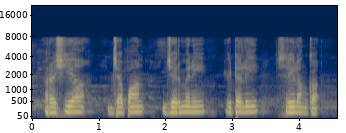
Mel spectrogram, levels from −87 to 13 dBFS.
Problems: background sounds at intervals, background conversations at intervals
